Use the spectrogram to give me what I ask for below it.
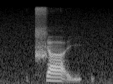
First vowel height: low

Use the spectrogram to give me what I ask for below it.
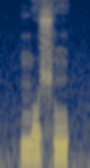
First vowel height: mid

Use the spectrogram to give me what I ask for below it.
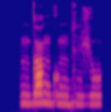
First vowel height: low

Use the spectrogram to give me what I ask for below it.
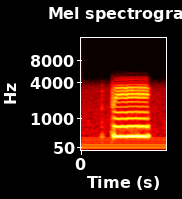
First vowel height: mid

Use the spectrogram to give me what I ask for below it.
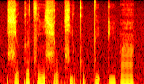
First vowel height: mid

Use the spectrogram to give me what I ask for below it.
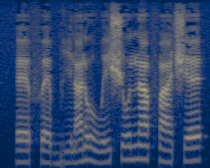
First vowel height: mid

